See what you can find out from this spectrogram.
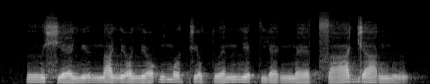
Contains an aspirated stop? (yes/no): no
